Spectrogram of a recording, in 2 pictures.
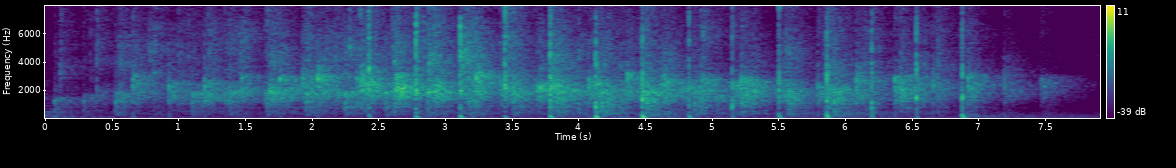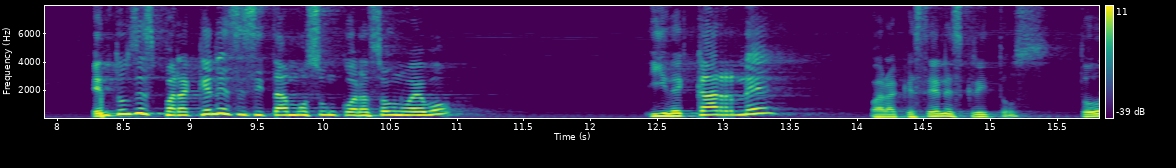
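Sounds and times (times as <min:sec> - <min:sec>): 
audience applause: 0:00.0 - 0:07.6
speech: 0:08.3 - 0:11.1, 0:12.4 - 0:13.5, 0:14.1 - 0:15.8.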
